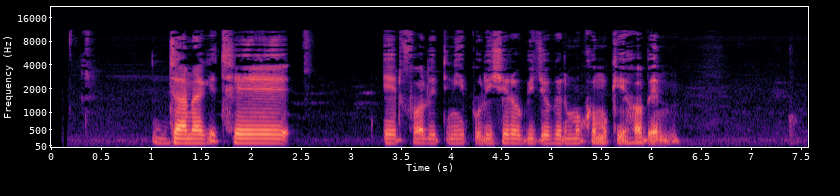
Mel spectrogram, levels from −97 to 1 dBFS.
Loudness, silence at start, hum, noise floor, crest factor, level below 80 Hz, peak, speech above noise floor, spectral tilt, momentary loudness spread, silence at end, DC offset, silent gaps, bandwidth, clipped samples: -26 LUFS; 0.35 s; none; -69 dBFS; 22 dB; -72 dBFS; -6 dBFS; 44 dB; -5 dB/octave; 13 LU; 1.3 s; under 0.1%; none; 11.5 kHz; under 0.1%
